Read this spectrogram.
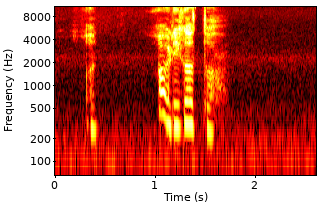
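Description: A young woman speaks softly and briefly.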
